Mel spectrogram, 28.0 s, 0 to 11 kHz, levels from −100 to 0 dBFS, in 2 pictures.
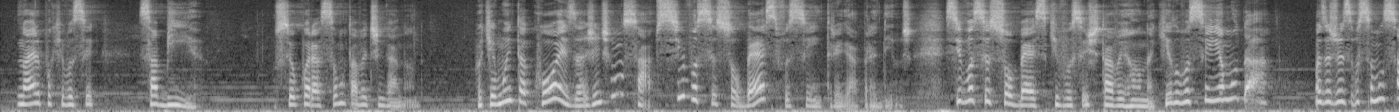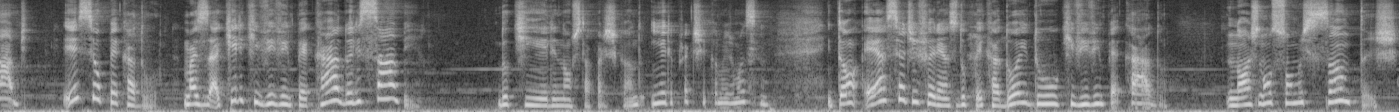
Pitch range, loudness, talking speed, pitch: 225-320 Hz, -18 LUFS, 180 wpm, 260 Hz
